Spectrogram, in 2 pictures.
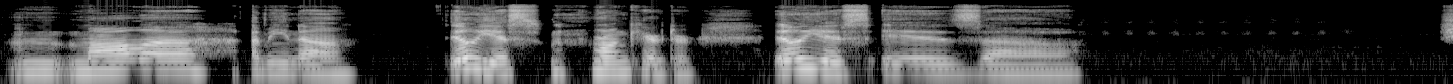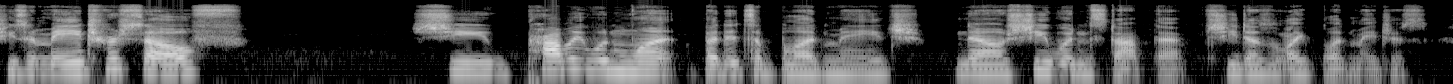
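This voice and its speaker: A woman hosting a roleplay let's play, thinking aloud in a deliberate way as she comments. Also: lowish voice, a bit bright, dry recording. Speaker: gaming channel host.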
